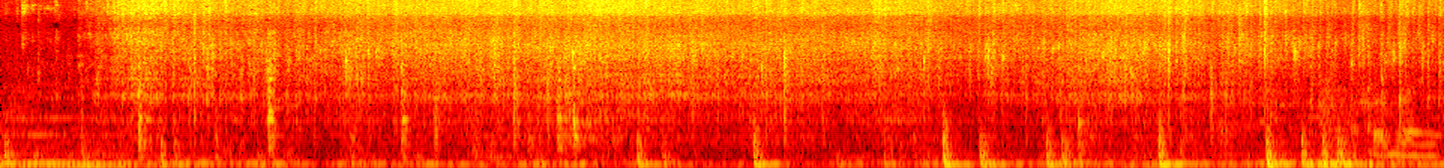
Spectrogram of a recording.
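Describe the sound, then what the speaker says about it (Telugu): Mustard seeds crackle and pop sharply in hot oil, a dense steady sizzle broken by frequent close, irregular spluttering bursts that run on without pause and with no talking. "ఆవాలు కలర్ మారి చిట్టుపట్లు ఆడుతున్నాయి."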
